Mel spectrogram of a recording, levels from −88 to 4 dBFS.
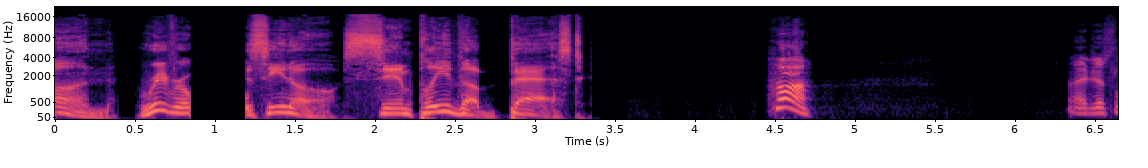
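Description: Speech packets likely missed their delivery deadline to the headphones, a Bluetooth dropout that cuts the sound to silence. It happens at 0.83 to 1.21 s, right before "simply the best"; at 3.78 to 4.45 s, just after "simply the best", as 348 ms of scattered gaps (longest 93 ms); and at 5.73 to 6.11 s, as 279 ms of gaps. Each time, playback resumes as though it had continued.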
